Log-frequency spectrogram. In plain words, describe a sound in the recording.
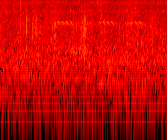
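Footsteps pass close by.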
